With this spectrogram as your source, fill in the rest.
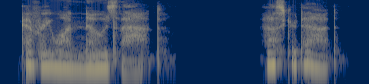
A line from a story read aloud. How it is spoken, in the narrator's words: whispered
